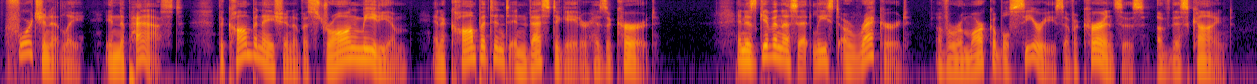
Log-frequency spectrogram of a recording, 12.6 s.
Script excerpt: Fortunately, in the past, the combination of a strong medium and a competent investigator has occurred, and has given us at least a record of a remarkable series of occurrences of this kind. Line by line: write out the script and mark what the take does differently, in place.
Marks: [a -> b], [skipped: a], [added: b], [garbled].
Fortunately, in the past, the combination of a strong medium and a competent investigator has occurred, and has given us at least a record of a remarkable series of occurrences of this kind.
